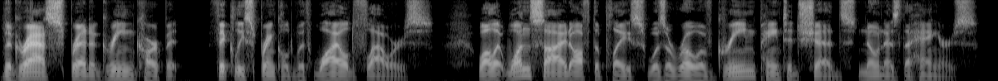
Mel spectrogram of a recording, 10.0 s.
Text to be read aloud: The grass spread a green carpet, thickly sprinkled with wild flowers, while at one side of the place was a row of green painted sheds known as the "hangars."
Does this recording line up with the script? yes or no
no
